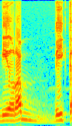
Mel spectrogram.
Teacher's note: را کو پر کریں گے، با کو خوب جماؤ کے ساتھ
